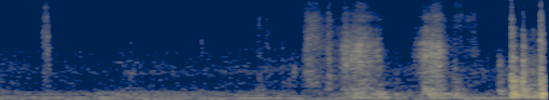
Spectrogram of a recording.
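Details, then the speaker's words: Haier washer dryer being deliberately smashed with a brick in the drum: motor keeps spinning under irregular heavy thumps and bangs as the brick slams around the drum. "Doesn't like it. Doesn't like the brick. Motor's still working. You hear that banging?"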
